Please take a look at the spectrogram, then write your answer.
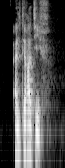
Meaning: alterative
- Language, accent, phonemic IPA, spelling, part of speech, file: French, France, /al.te.ʁa.tif/, altératif, adjective, LL-Q150 (fra)-altératif.wav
